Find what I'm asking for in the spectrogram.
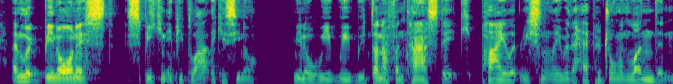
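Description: The speaker has a Glaswegian accent and a fairly quick pace. The recording is very clean, with a silent background. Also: man. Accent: Glaswegian Scottish. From Scotland, Glasgow. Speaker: military veteran and gambling harm charity trustee. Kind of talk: interview.

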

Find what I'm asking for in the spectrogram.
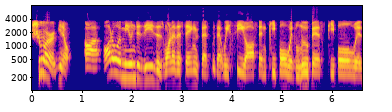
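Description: An unremarkable speaking voice: a man with an American accent talks at a moderate pace, medium in pitch with ordinary pitch variation. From upstate New York. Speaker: physician, kidney specialist. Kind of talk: interview.

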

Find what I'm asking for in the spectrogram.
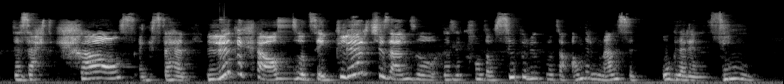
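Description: A woman's high, animated voice with lively intonation, big swings in loudness, a moderate pace, hardly any pauses and noticeable background noise. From Belgium (Flanders), partly Germany. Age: 30s. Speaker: part-time coach. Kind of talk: casual interview chat. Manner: animated, laughs often.

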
